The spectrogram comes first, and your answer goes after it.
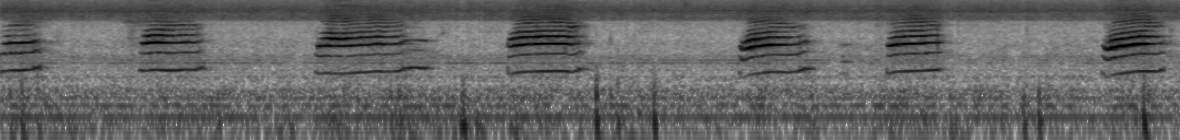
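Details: Talkative male house cat repeatedly meowing to ask to be held up to look out the window; seven clear, drawn-out meows spaced a second or two apart, some rising and some falling, with a constant low household hum.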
